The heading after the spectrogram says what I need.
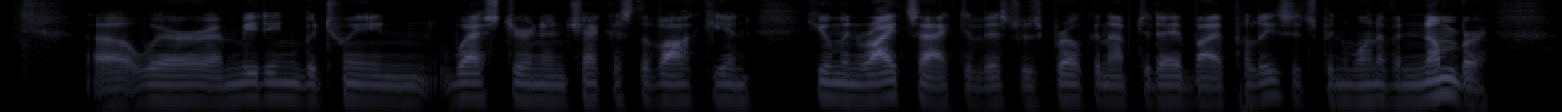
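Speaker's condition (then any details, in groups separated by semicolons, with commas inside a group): No condition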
